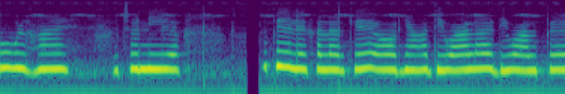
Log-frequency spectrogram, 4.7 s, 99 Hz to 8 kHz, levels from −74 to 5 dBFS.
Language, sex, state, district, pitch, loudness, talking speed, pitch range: Hindi, female, Odisha, Khordha, 320 Hz, -12 LUFS, 190 wpm, 310-325 Hz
